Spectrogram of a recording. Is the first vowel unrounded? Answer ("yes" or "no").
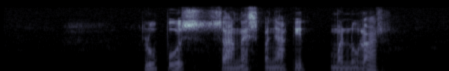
no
